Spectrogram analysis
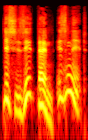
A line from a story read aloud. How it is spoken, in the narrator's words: said Ron excitedly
